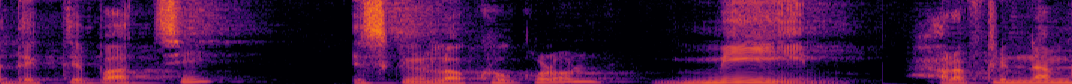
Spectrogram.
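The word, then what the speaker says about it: ميم: হ্যা দুই ঠোট চেপে ধরে আমরা উচ্চারণ করব।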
